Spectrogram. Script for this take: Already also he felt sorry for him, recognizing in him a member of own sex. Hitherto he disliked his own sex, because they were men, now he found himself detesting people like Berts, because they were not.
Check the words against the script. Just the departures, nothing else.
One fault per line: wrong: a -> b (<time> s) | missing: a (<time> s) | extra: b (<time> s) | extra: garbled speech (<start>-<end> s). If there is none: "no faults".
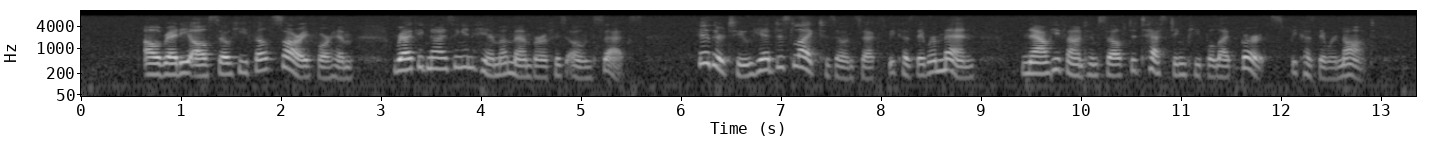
extra: his (4.7 s)
extra: had (6.8 s)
